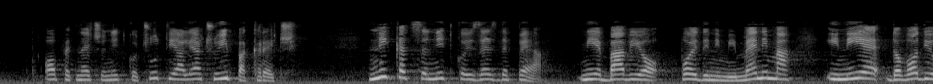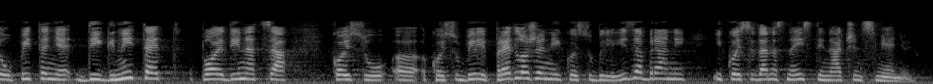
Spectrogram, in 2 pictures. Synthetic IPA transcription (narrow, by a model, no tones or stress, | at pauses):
o̞pe̞t̪ne̞ːt͡ɕenit̪ko̞t͡ʃut̪ialijaːt͡ɕuipakɾe̞t͡ɕi̥ | nikad̪se̞nit̪ko̞ize̞zd̪epea̰ | nije̞baʋio̞ | po̞je̞d̪inimime̞nima | inije̞d̪o̞ʋo̞d̪io̞upiːt̪aɲe̞d̪iɡnit̪et̪ | po̞je̞d̪inat̪sa | ko̞jisuko̞jisubiːlipɾe̞d̪lˠo̞ʒe̞niːko̞jisubiːliizabɾani | iko̞jise̞d̪anasnaist̪inaːt͡ʃinsmje̞ɲṵju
